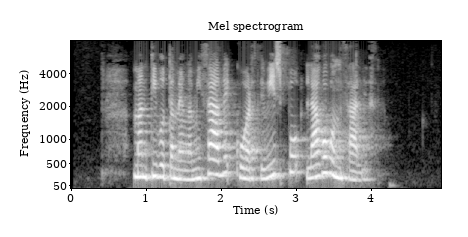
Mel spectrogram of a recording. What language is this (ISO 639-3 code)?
glg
